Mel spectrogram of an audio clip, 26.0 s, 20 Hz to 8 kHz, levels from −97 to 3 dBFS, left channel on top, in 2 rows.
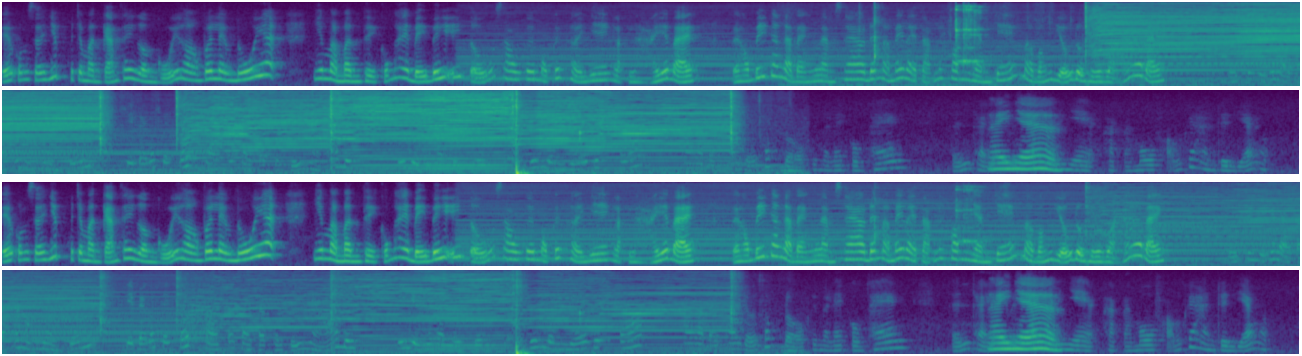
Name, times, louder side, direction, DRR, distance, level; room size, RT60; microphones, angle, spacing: voice 1, 0.0-6.9 7.3-11.6 22.8-23.6, right 3 dB, 25° right, 0.4 m, -31 dB
sound 1, 4.5-15.1, right 4 dB, 85° right, 1.0 m, -44 dB
sound 2, 7.8-21.0, left 9 dB, 60° left, 0.5 m, -32 dB
voice 2, 12.2-23.2 23.4-25.6, right 3 dB, 55° right, 0.9 m, -49 dB
18.0 x 6.4 x 2.3 m
head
